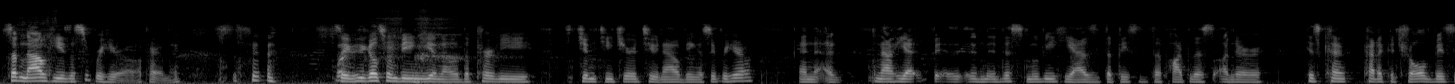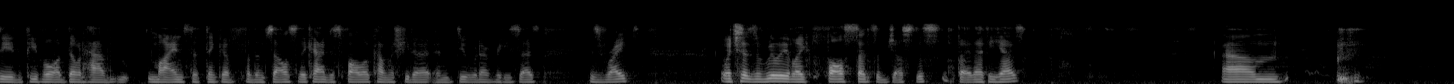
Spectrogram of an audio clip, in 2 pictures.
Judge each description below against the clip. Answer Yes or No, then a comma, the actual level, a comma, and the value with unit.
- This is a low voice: Yes, low, 120 Hz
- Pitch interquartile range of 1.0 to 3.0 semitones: Yes, average, 2.7 semitones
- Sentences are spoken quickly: No, average, 170 wpm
